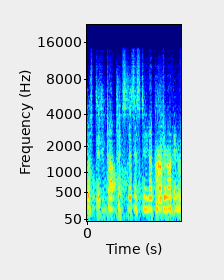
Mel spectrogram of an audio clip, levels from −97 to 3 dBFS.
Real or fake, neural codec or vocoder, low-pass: fake; codec, 44.1 kHz, 0.9 kbps, DAC; 14.4 kHz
